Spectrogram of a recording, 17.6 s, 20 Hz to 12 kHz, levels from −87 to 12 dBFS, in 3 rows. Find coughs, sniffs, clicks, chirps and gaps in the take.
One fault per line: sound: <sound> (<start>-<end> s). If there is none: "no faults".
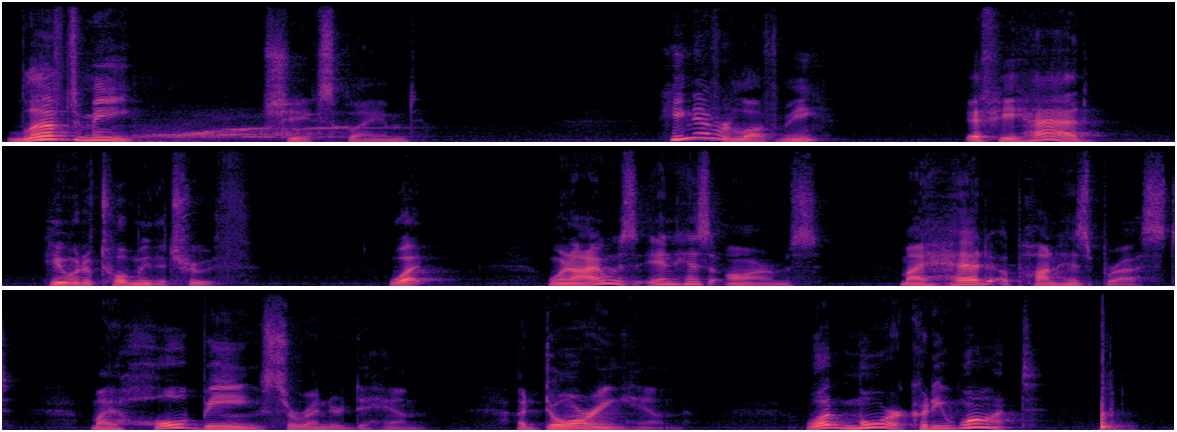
sound: thud (17.2-17.4 s)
